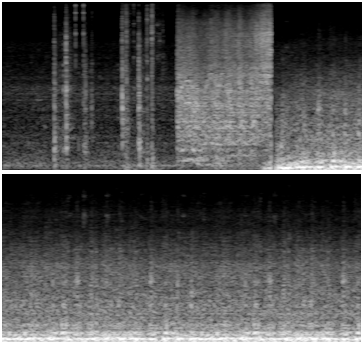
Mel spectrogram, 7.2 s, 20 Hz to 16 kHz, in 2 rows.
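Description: A car engine cranks and catches in Car Mechanic Simulator 2021, then settles into a loud, steady idle that holds to the end, preceded by a few faint clicks.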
